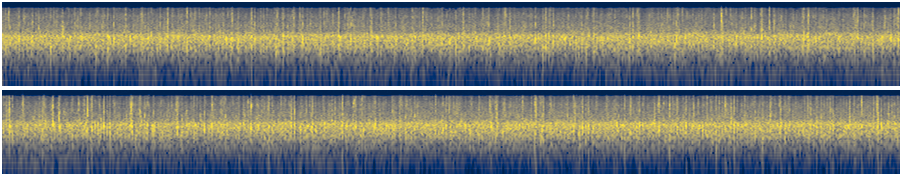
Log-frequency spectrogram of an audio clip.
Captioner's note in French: applaudissements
